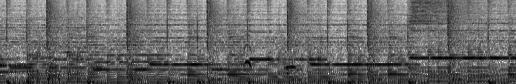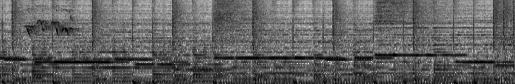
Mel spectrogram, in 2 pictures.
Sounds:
music

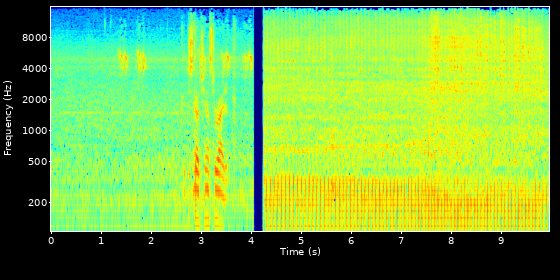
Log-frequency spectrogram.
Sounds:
vehicle, motorcycle

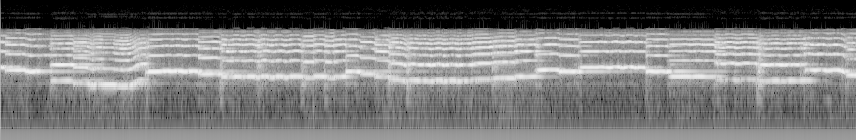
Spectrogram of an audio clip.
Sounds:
fiddle, musical instrument, music

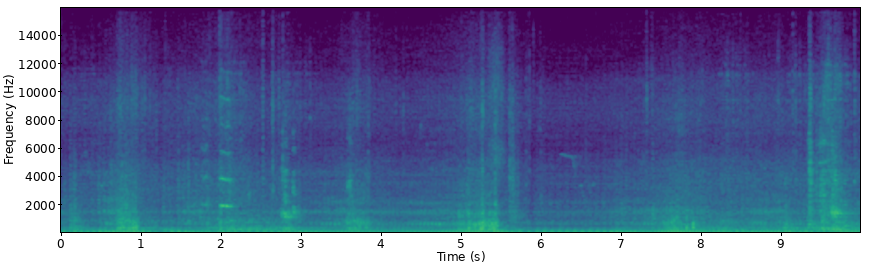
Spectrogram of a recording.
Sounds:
car

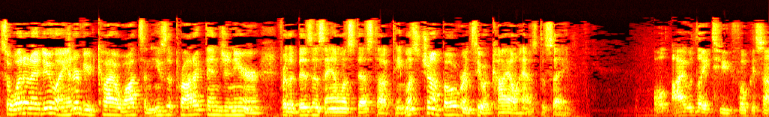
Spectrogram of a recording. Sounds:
speech

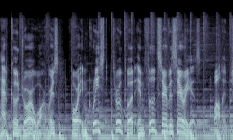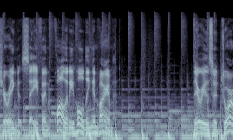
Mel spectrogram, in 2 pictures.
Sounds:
music, speech

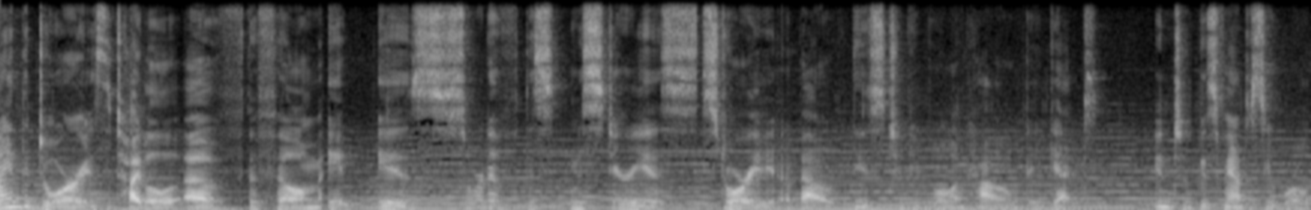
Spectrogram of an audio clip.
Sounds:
speech, music

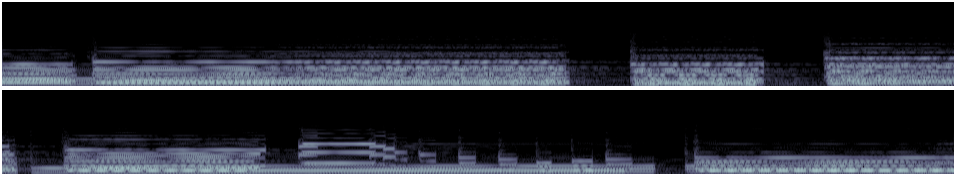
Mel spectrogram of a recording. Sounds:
electronic organ, organ

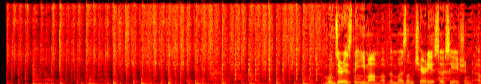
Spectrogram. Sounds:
inside a large room or hall, music, speech

